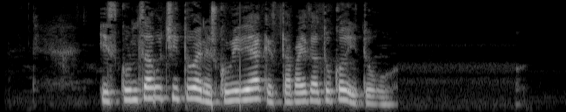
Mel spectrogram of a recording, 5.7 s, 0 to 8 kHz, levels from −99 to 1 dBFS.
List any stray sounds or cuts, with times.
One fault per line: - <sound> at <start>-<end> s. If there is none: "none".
none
